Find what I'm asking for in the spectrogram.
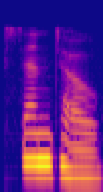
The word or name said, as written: cento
